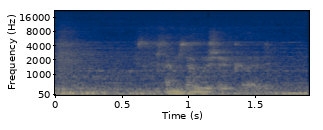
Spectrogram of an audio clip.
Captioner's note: none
